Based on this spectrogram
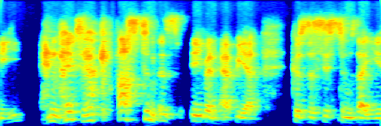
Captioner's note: chuckles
